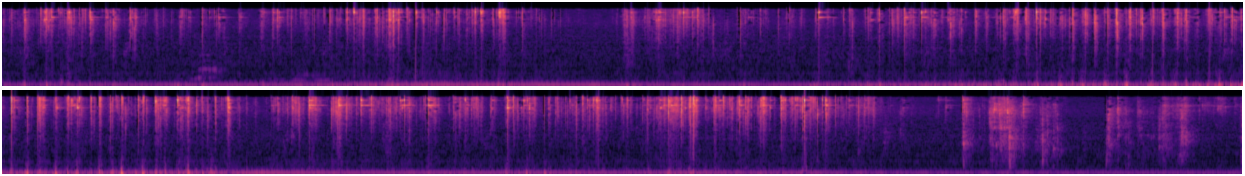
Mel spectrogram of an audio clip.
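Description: Small metal-and-bead trinkets jingling and clicking close against a microphone in dense, crisp bursts. Near the end it thins to a few scattered clicks. A steady low hum runs underneath.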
